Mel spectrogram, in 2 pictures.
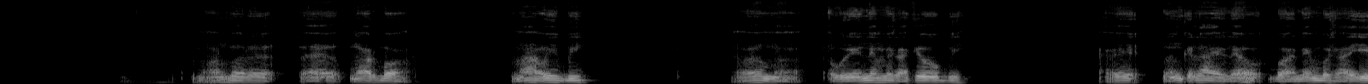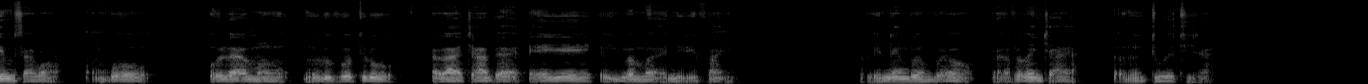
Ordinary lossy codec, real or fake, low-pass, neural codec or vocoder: none; fake; none; vocoder, 44.1 kHz, 128 mel bands, Pupu-Vocoder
